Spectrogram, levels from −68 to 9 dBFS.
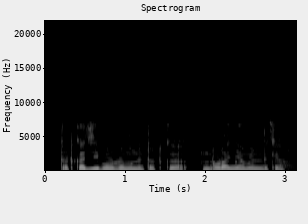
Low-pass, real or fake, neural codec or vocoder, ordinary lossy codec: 7.2 kHz; real; none; MP3, 64 kbps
